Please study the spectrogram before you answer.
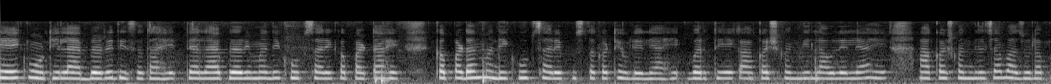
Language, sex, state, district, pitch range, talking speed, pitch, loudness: Marathi, female, Maharashtra, Solapur, 275-290 Hz, 170 wpm, 280 Hz, -16 LUFS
